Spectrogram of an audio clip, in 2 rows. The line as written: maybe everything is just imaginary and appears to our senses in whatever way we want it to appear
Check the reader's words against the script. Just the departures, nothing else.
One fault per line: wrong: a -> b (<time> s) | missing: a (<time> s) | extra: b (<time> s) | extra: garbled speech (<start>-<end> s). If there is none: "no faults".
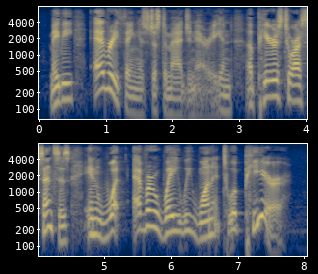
no faults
